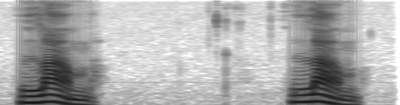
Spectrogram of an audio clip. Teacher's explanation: so we know that we do not pronounce the last letter B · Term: silent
